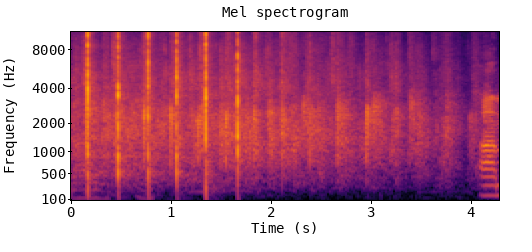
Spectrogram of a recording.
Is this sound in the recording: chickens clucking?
no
